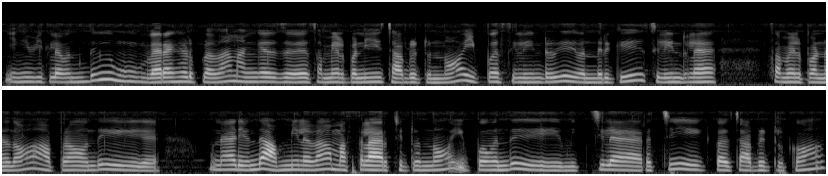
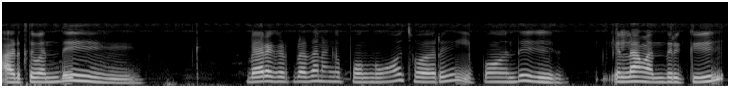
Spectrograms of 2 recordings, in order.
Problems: constant background noise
